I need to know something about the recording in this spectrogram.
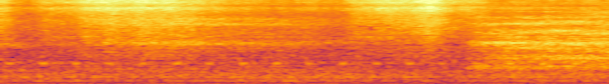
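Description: Faint crinkle and rustle of thin plastic disposable gloves being handled.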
